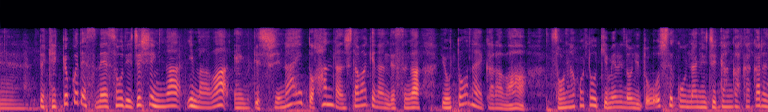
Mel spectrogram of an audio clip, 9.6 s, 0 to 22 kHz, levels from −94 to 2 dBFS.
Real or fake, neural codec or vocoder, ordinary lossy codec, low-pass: fake; codec, 16 kHz, 4 kbps, X-Codec, WavLM features, trained on Multilingual LibriSpeech; none; none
